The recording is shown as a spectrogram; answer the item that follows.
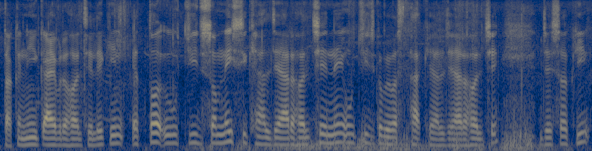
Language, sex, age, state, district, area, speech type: Maithili, male, 18-30, Bihar, Darbhanga, rural, spontaneous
